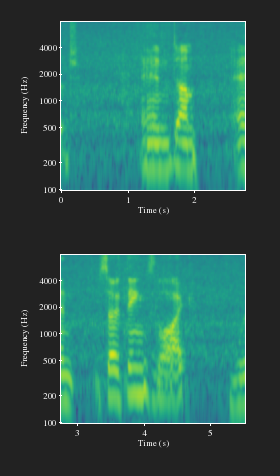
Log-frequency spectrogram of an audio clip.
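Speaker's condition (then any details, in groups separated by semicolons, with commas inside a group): MND; voice slightly raspy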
